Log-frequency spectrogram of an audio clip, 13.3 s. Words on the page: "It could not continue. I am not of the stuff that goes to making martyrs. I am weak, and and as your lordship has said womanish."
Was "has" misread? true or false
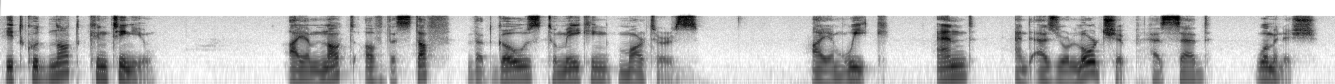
false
